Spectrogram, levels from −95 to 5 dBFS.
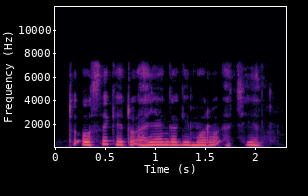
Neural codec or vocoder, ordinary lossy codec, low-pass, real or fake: none; none; 7.2 kHz; real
